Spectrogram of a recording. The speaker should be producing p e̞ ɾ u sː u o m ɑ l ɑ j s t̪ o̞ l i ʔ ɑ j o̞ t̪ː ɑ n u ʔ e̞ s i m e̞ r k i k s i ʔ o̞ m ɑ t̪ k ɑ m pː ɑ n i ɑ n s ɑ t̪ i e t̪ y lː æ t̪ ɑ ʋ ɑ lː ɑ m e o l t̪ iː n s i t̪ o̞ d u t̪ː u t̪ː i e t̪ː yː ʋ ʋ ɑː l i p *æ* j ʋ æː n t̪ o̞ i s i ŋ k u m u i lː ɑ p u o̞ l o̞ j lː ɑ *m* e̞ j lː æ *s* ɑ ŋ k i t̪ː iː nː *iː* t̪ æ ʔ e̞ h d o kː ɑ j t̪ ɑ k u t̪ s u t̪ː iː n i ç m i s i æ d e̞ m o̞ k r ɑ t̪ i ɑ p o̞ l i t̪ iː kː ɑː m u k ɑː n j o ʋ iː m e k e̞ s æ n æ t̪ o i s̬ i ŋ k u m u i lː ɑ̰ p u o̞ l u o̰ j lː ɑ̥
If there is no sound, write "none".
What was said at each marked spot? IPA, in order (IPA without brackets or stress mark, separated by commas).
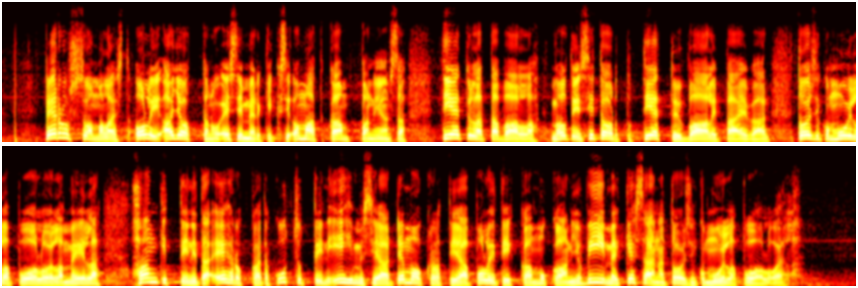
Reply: æ, m, h, iː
